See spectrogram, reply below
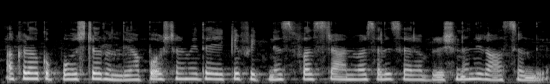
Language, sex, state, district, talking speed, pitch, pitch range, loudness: Telugu, female, Telangana, Hyderabad, 150 wpm, 235 Hz, 225-250 Hz, -18 LUFS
